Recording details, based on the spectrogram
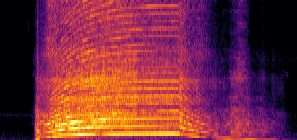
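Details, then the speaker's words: Shark cordless vacuum motor: spins up to loud piercing whine then winds down; owner suspects motor bearings failing, linked to poor filtration. "Basically making horrible noises and sounding like the motor's cavitating. Or the motor bearings are cavitating."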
